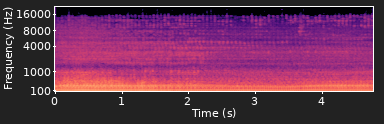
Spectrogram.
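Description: Vintage 1970 Triumph TR6R motorcycle engine running steadily on a test ride, a loud, close, continuous low throb with a slight dip in revs partway through and no talking.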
